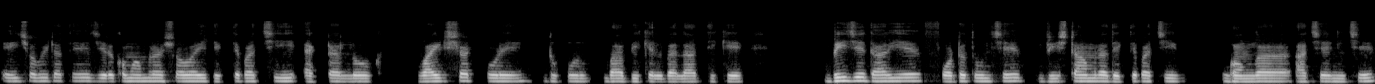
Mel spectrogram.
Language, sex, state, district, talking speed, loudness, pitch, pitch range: Bengali, male, West Bengal, Kolkata, 130 wpm, -20 LUFS, 145 Hz, 140-150 Hz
